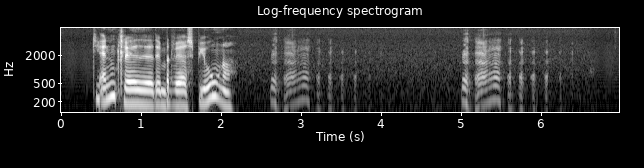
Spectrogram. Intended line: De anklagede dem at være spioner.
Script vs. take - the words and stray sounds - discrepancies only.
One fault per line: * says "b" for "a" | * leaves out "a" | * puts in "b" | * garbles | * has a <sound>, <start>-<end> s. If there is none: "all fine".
* has a laugh, 2.6-4.0 s
* has a laugh, 5.0-6.4 s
